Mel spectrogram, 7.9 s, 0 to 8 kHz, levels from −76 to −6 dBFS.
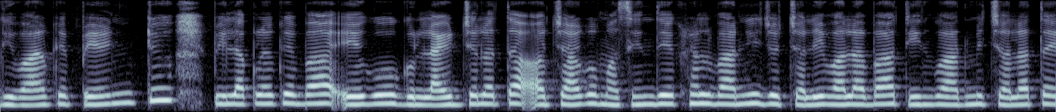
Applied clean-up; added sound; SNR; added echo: none; none; none; none.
